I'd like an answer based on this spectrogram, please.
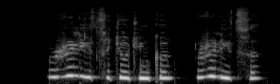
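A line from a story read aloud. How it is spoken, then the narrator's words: Timid. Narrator (Russian): робко отвечала Аграфена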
